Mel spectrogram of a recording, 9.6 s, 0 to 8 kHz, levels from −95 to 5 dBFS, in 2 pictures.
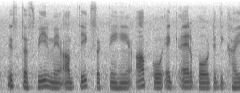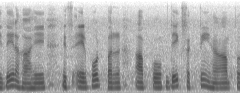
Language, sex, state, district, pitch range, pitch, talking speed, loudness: Hindi, male, Uttar Pradesh, Deoria, 115-135 Hz, 120 Hz, 145 wpm, -29 LUFS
